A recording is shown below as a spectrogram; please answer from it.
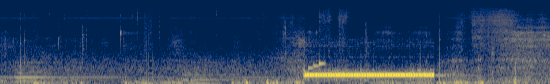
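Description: A steady telephone dial tone rings out on a T-Mobile phone, loud and unbroken for about two seconds, following a quieter stretch of faint room noise and small clicks.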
